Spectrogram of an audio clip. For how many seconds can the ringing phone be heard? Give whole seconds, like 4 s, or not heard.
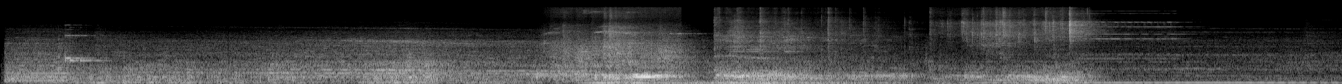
2 s.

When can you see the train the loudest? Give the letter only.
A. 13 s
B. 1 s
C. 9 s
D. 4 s
D.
